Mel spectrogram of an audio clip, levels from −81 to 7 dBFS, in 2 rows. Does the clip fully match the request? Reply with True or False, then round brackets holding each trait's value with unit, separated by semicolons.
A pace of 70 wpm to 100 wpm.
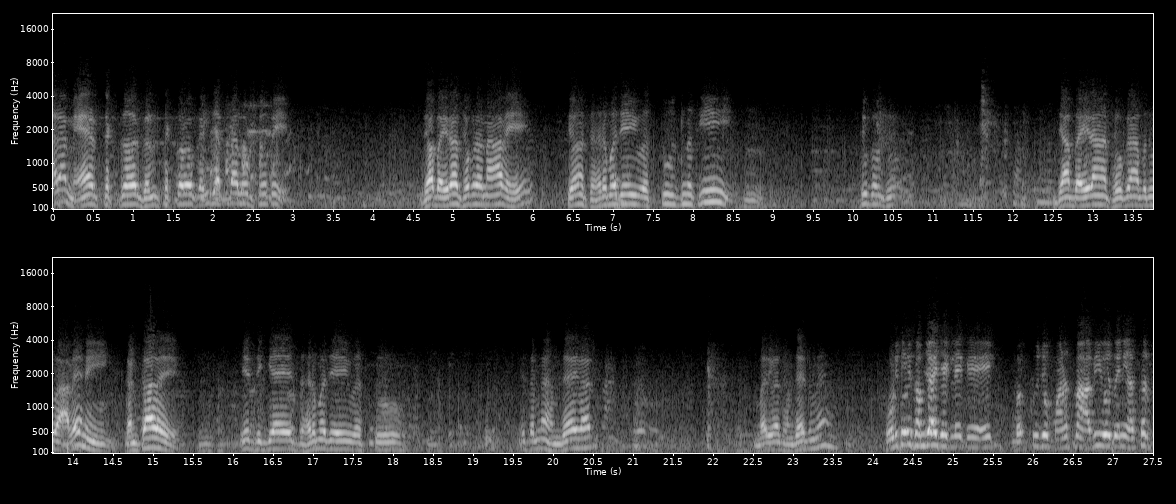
True (85 wpm)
